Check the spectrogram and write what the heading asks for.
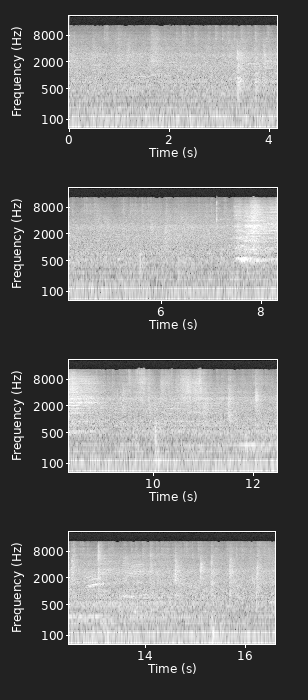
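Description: Steady low background rumble of the room, with faint scattered clicks and a brief rustle about eight seconds in as the fish is handled.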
